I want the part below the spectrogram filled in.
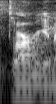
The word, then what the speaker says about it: ptarmigan: I don't even think it's a ptarmigan. I think it's some other bird, but the P is silent.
